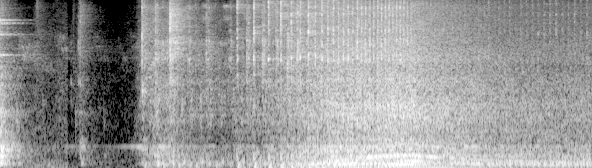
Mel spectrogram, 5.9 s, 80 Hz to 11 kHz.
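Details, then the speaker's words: Honda GCV160 lawn mower engine after linkages fixed: catches, shoots up to high revs then drops and hunts unevenly; owner suspects throttle problem, cause unconfirmed. "All right, so I don't know if you can tell but when I start it up, um I've had one like this before, but when I start it up it shoots up and then it goes down. It's like It's almost like something's wrong with the throttle."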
